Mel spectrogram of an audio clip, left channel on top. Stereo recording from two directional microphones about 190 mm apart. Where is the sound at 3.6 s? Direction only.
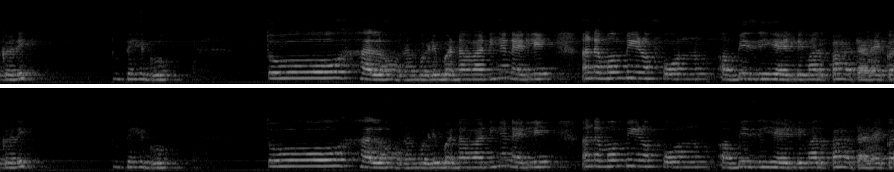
10° right (ahead or behind).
